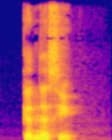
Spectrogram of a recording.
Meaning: to padlock
- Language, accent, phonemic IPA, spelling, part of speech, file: French, France, /kad.na.se/, cadenasser, verb, LL-Q150 (fra)-cadenasser.wav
